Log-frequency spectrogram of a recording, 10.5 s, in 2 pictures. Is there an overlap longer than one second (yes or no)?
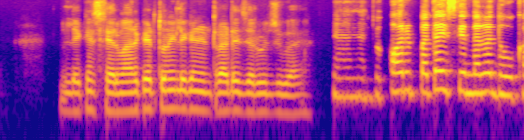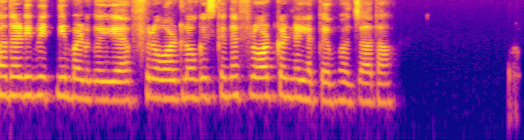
no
